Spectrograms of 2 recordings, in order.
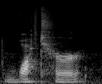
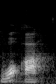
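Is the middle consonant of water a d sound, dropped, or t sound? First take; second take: t sound; dropped. First: The middle consonant is a clear t. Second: The middle consonant is dropped entirely. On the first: "the word is actually W A T E R" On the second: "she just drops the T altogether"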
